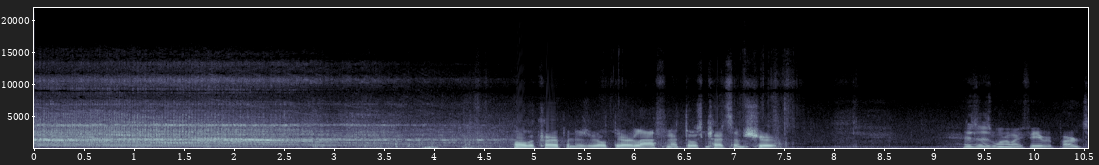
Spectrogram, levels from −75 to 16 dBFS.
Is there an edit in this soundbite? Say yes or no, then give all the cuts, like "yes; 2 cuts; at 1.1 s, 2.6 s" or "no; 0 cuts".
yes; 1 cut; at 7.5 s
